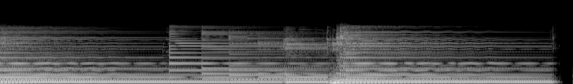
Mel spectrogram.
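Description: Electric guitar clean tone through a Tone King Imperial preamp pedal on channel 1, sustained chords with a few changes and a final strum, ringing close and full with a slight shimmer, no talking.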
